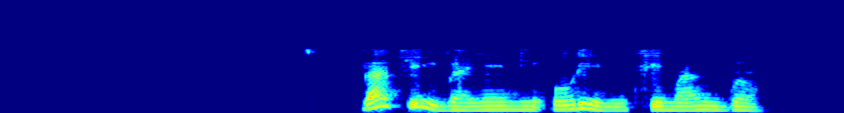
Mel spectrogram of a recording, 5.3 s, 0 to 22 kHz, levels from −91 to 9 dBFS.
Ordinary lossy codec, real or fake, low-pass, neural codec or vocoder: none; real; 3.6 kHz; none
